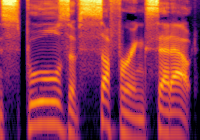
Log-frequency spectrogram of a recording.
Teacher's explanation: Sibilance is the repetition of S sounds, and here it creates a super sinister, almost hissing undertone.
